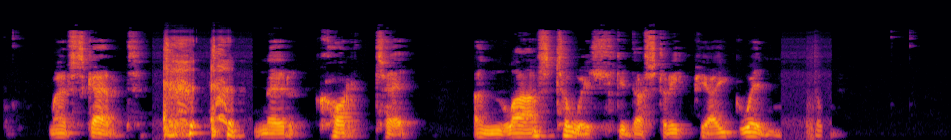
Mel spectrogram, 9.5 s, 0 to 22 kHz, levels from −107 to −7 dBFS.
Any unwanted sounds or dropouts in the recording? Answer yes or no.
yes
